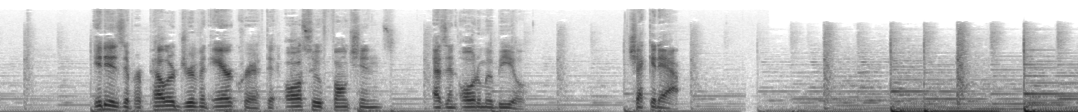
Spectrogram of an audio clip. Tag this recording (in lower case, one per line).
music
